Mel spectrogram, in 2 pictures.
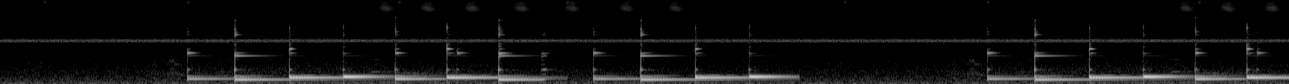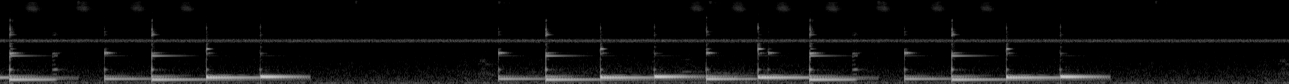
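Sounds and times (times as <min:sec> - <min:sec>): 
forest ambience loop: 0:01.9 - 0:08.0, 0:09.9 - 0:16.0, 0:17.9 - 0:24.0.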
